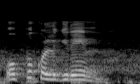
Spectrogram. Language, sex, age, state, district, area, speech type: Tamil, female, 30-45, Tamil Nadu, Tiruvallur, urban, read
